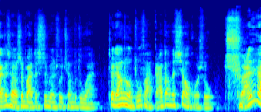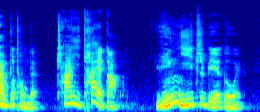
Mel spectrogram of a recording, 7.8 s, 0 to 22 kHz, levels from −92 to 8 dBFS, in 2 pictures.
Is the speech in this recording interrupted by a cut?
yes; 1 cut; at 1.6 s

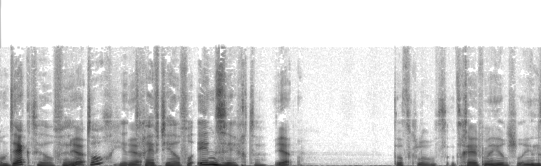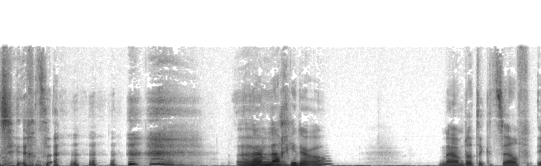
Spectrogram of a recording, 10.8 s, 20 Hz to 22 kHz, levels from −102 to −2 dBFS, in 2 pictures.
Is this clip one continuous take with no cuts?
yes; 0 cuts

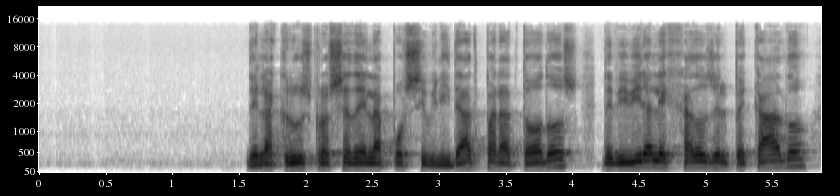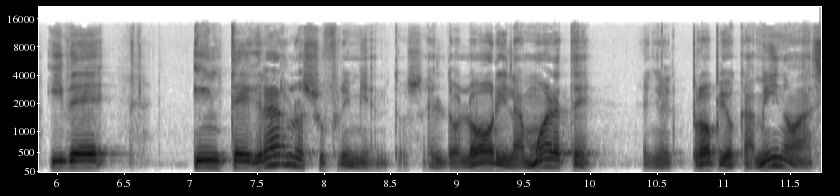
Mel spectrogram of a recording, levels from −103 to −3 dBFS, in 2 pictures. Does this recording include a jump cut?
yes; 2 cuts; at 4.1 s, 5.9 s

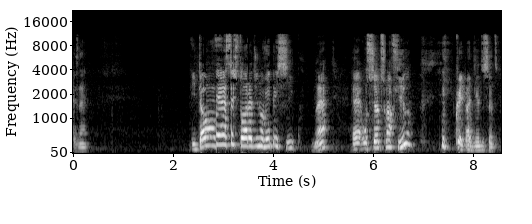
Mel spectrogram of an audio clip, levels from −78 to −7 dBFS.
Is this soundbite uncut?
no; 2 cuts; at 2.9 s, 6.2 s

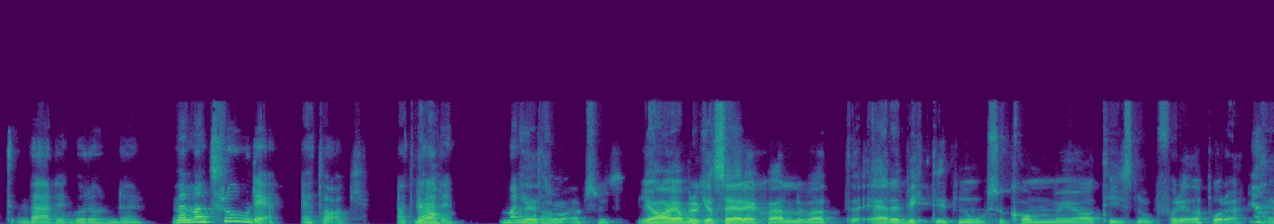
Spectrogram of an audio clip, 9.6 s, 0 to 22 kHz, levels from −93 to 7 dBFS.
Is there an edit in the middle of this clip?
no; 0 cuts

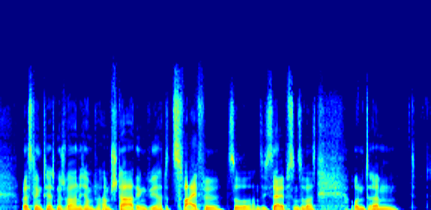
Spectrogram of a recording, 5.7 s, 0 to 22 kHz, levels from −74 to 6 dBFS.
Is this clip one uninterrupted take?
no; 1 cut; at 1.8 s

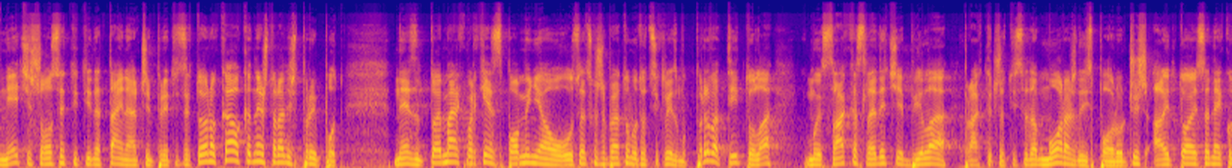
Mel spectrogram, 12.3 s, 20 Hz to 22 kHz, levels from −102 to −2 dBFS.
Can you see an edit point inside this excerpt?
yes; 2 cuts; at 8.2 s, 9.6 s

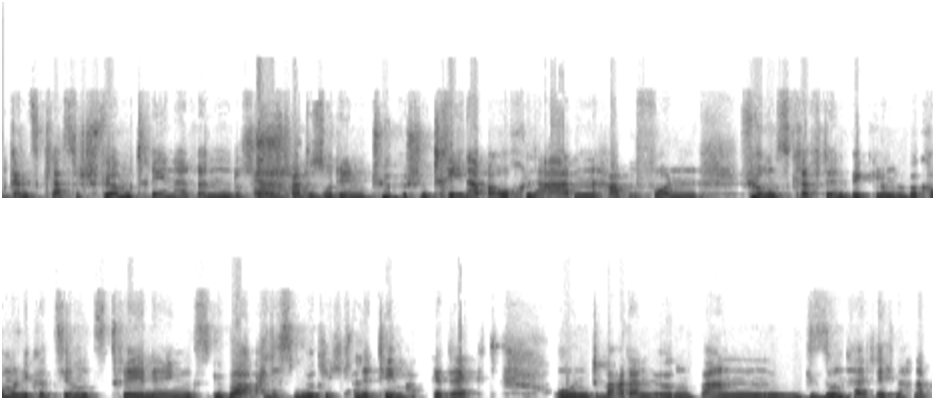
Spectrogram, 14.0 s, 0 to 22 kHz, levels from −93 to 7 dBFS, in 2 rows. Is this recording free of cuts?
yes; 0 cuts

